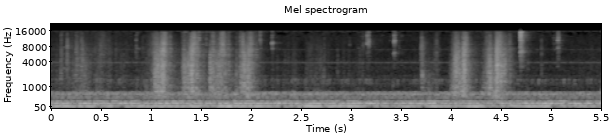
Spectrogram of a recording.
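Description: A cardboard box rustles and scrapes in someone's hands.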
